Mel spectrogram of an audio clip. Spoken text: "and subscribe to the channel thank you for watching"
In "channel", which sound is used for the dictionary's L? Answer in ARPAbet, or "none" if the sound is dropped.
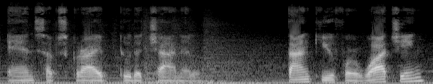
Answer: L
